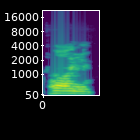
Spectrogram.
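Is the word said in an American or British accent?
British. It is said in a British accent, like 'pawn'. The speaker calls it wrong. "it sounds like I'm saying the word P A W N in my accent"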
